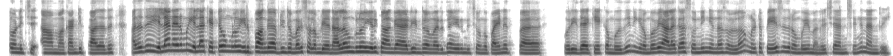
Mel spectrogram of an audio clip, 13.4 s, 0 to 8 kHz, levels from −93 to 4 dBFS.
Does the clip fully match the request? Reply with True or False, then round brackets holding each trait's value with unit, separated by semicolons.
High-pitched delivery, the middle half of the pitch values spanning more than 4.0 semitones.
False (210 Hz; 3.7 semitones)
